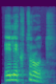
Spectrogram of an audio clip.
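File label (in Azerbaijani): "elektrod", Azerbaijani; Orfoqrafiya Lüğəti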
